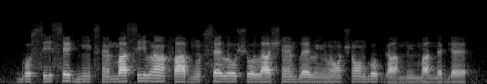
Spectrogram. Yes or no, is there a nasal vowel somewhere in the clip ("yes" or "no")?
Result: yes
